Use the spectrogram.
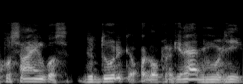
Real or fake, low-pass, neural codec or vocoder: fake; 7.2 kHz; codec, 16 kHz, 2 kbps, FreqCodec, larger model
